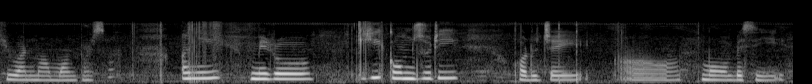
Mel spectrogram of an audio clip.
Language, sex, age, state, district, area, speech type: Nepali, female, 30-45, West Bengal, Darjeeling, rural, spontaneous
